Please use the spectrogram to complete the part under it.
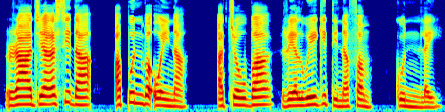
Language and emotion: Manipuri, neutral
